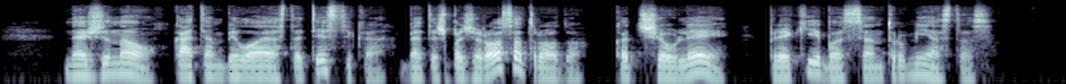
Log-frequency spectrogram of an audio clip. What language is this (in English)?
Lithuanian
